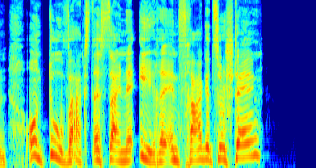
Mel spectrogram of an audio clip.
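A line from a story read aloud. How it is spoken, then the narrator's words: Older man roaring. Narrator (German): brüllte der ältere Mann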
